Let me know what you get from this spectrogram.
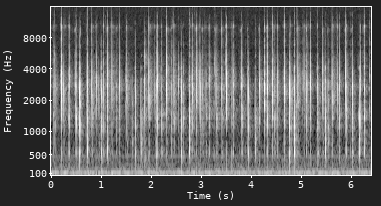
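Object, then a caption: Mechanical keyboard with metal case and plastic keycaps. Fingertips of both hands type continuously on a mint green Cyberboard R3 mechanical keyboard with a metal case and plastic keycaps. About 49 short, sharp, bright keystroke clacks are heard in a quick, uneven stream, each dying away almost instantly.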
